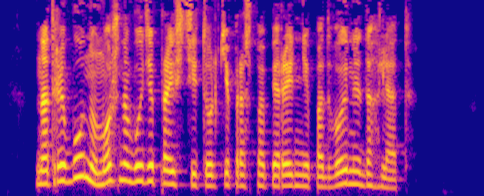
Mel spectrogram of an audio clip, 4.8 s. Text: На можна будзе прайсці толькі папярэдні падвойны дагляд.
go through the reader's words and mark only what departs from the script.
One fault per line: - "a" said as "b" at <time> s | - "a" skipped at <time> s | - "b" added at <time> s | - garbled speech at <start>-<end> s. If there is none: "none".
- "трыбуну" added at 0.5 s
- "праз" added at 2.4 s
